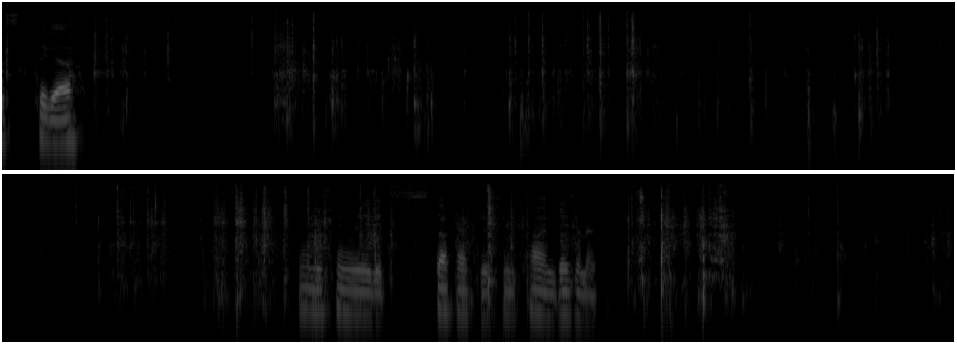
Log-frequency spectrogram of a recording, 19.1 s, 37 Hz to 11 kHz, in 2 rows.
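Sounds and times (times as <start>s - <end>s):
plastic packaging crinkling: 10.5s - 19.0s.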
